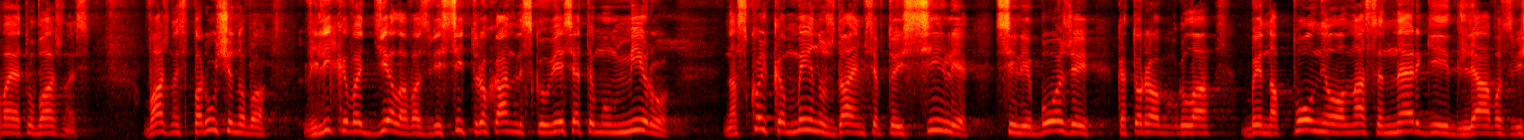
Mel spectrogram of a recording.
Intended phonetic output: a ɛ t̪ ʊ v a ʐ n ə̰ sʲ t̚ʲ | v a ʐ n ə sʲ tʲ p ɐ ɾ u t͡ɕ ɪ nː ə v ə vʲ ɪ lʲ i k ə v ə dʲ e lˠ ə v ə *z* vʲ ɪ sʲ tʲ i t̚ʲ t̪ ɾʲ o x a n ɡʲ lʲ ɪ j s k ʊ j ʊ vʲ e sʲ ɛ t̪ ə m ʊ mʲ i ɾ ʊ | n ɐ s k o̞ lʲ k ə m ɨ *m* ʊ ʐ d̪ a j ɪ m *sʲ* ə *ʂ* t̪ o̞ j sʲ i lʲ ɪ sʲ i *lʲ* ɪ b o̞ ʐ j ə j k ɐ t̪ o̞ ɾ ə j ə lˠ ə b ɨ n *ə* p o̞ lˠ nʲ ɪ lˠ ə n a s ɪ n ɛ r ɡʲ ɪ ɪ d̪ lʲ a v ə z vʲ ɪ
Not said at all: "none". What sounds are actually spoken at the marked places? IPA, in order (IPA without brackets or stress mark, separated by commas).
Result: z, n, sʲ, f, lʲ, ɐ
